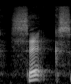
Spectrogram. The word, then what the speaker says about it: CeX: fact at £50 from CeX or sex as I believe it's pronounced byby monetization I knew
